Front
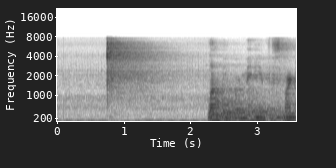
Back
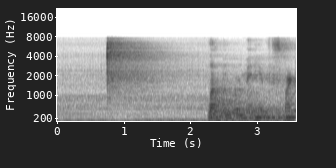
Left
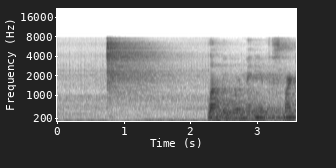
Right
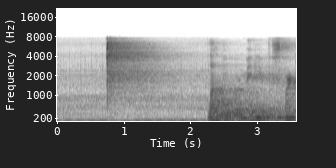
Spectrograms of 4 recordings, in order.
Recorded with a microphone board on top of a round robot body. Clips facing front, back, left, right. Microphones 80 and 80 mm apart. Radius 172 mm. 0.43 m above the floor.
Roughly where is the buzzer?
No buzzer in this recording.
